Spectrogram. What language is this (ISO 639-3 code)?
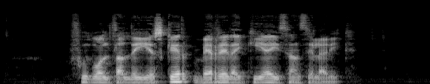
eus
